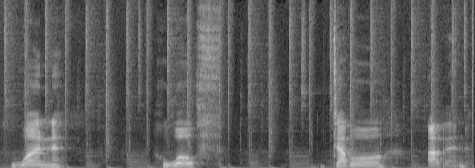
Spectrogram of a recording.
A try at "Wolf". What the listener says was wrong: You're saying wolf? Wolf. Wolf. You're saying an H in there.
